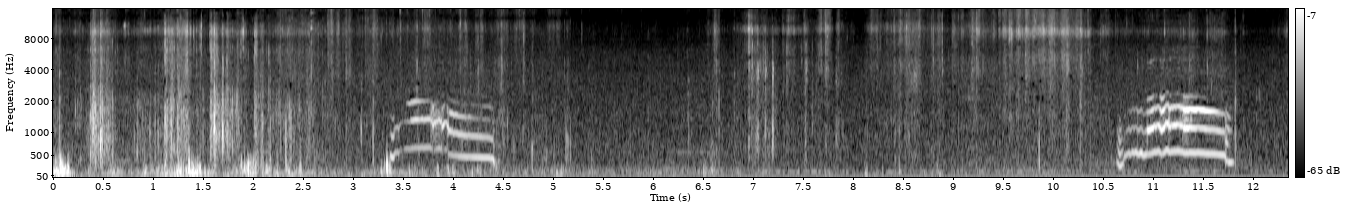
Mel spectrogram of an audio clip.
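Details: Cat fed up with a puppy, giving two meows that rise then fall, the second brighter and richer, with thumping and shuffling sounds early on.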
